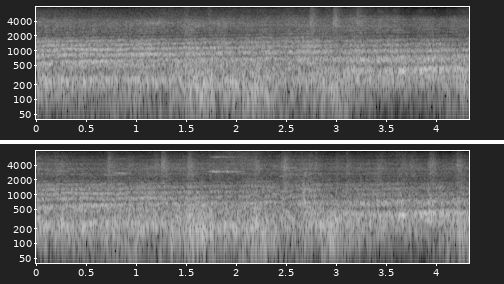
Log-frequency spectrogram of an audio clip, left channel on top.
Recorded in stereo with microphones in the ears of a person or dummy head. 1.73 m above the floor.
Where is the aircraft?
40° left (ahead or behind); by 4.3 s 45° left (ahead or behind).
